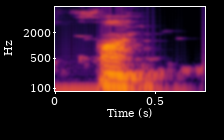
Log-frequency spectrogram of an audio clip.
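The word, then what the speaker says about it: phi: it's it's a Greek letter um and it's pronounced fine English we one way to write it is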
